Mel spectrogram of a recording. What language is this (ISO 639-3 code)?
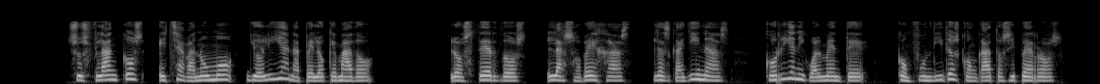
spa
